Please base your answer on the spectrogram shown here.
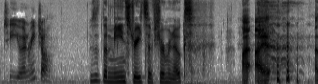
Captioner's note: laughs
